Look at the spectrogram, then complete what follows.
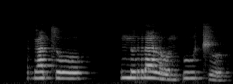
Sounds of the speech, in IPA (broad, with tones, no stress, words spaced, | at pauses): ɡa˦t͡soː˦ | nʊ˦ra˦loː˨npuː˦ t͡ʃʊ˨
